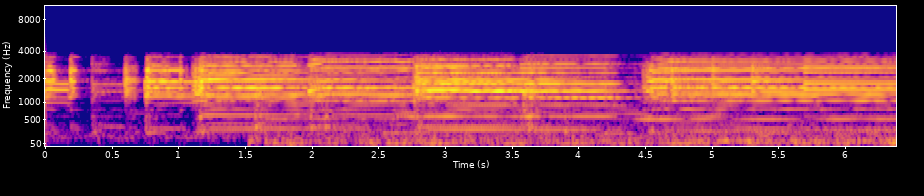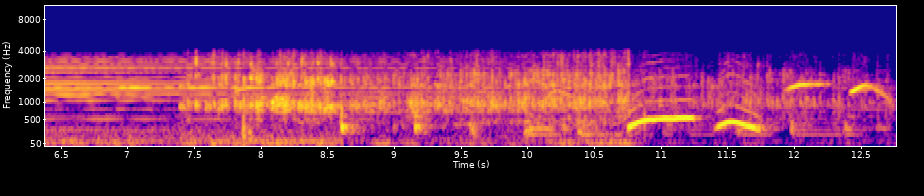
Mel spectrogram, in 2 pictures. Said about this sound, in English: People in the back that are whistling. Keep it going. Whistling for Weedsday.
